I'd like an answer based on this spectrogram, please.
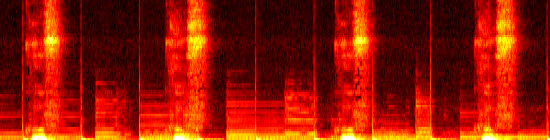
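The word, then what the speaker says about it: קוף: 쿠프, 쿠프, 쿠프, 쿠프. 가운데 점 여부에 따라 카프나 하프로 발음되는 카프와는 달리 이 발음은 어떤 상황에서도 항상 키읔 발음을 냅니다.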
